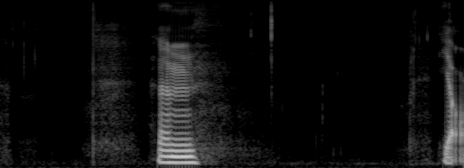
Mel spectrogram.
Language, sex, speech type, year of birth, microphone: Norwegian, male, spontaneous, 1986, Shure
